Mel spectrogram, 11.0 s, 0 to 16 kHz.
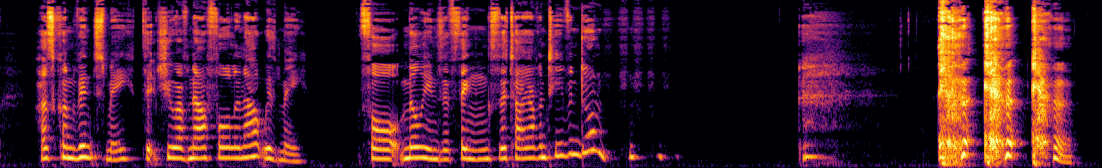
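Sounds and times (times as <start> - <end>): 
speech: 0.4 - 6.7, 8.0 - 8.3, 9.6 - 10.8
person coughing harshly: 9.4 - 10.8.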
